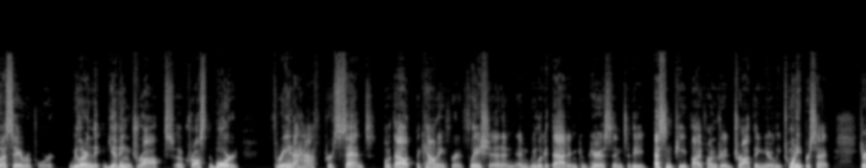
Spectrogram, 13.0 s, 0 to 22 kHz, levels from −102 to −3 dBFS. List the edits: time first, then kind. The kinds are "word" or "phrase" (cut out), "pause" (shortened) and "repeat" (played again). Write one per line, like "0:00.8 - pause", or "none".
none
